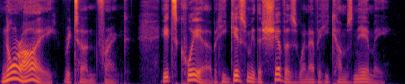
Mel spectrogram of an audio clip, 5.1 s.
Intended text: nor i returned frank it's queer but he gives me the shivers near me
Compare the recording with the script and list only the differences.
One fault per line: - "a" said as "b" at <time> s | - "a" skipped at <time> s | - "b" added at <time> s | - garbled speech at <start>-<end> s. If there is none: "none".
- "whenever he comes" added at 3.7 s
